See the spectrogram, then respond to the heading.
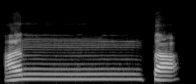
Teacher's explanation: নুন সাকিনের আওয়াজকে নাকে তুলে এক আলিফ পরিমাণ গুন্না করে পড়তে হবে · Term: ইকফা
